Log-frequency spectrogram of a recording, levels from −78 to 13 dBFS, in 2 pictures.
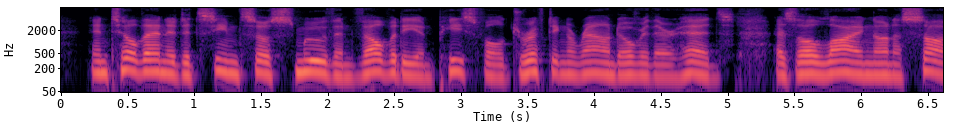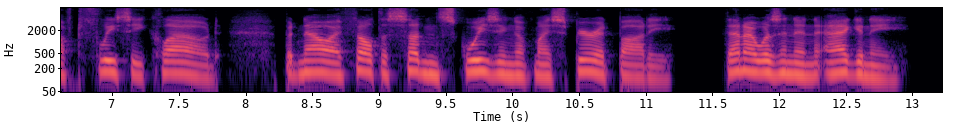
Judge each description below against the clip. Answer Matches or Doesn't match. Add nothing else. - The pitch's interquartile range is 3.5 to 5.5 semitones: Doesn't match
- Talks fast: Doesn't match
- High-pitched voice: Doesn't match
